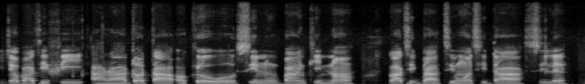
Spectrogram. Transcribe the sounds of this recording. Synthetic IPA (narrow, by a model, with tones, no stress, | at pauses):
i˨d͡ʒɔ˧ba˦ti˧fi˧a˨ɾa˨˧dɔ˦˨ta˧ɔ˨ke˨˦o˧wo˦si˦nũ˦ba˦ŋ̩˦˨ki˨nãː˦˨ | la˦ti˦˨ɡ͡ba˨ti˨˦w̃ɔ̃˦ti˧da˦˧si˦lɛ˦˨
